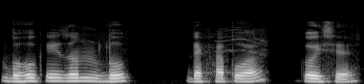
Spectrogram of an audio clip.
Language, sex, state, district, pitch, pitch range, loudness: Assamese, male, Assam, Sonitpur, 145 Hz, 140-155 Hz, -16 LUFS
